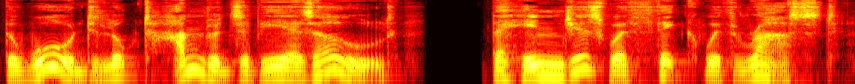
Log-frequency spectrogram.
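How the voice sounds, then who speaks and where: A woman with a husky voice, reading a mystery audiobook as scripted narration. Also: rumbling low, big pitch swings, unhurried, darkish tone.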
